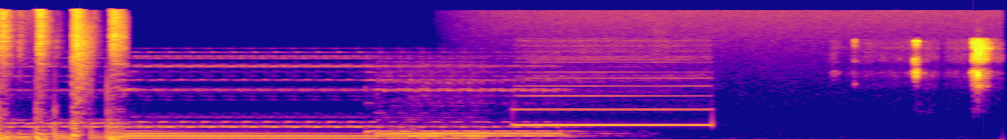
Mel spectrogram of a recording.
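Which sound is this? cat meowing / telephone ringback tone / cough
telephone ringback tone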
